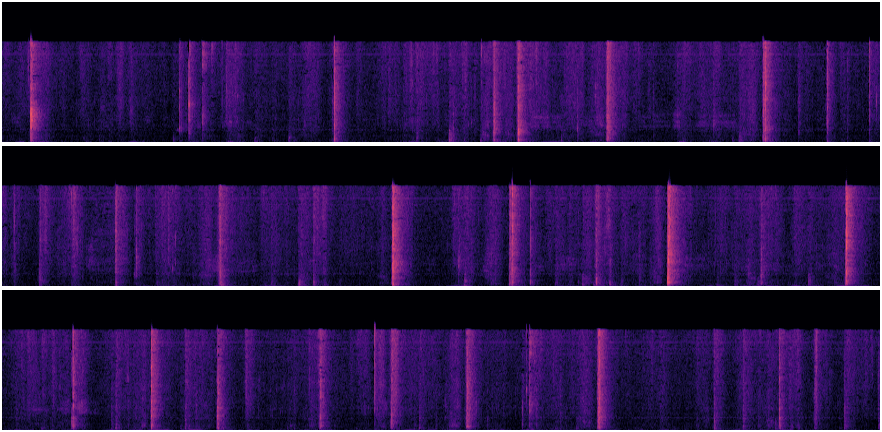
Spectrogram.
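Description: Hands stretching and pressing wet ciabatta dough on a floured countertop: sharp, sticky clicks and taps as fingers press the dough and meet the counter, coming irregularly about once a second.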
